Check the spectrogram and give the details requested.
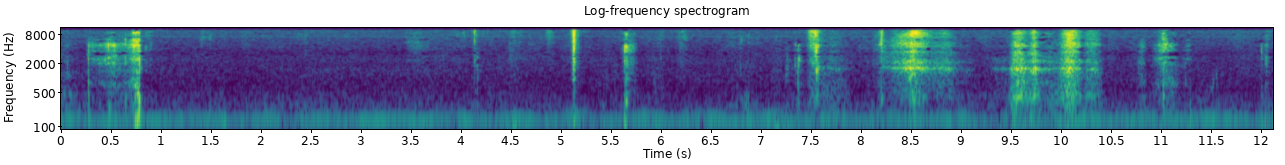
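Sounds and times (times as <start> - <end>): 
steady low hum: 0.0 - 12.1
pastor crying with sniffles and gasping breaths: 9.5 - 11.2.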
